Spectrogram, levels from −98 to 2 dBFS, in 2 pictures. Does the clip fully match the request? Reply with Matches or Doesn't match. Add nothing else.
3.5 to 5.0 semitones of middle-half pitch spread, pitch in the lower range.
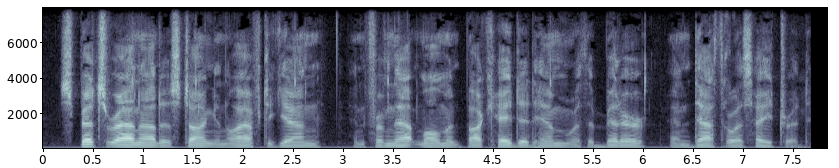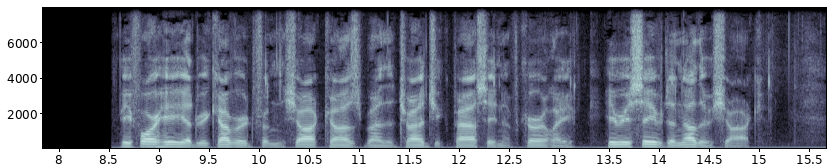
Doesn't match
